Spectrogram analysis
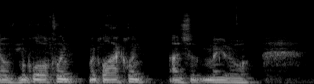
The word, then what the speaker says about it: McLachlan: Hi everybody, I've been asked to sing this song by Sarah McLachlan. That's my pronunciation of McLachlan, McLachlan, as it may know.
